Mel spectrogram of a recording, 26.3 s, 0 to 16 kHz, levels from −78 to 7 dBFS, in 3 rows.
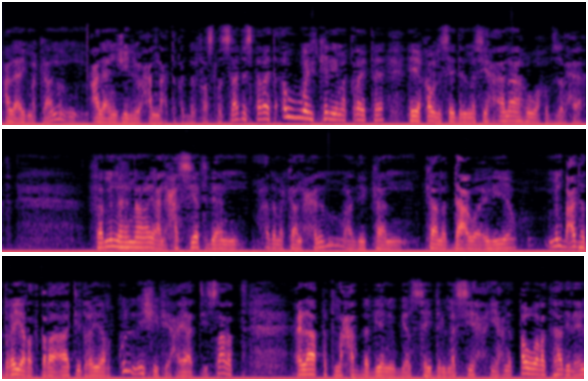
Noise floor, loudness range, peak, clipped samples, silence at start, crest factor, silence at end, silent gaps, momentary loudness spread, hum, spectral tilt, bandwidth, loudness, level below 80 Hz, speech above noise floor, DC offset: -45 dBFS; 5 LU; -4 dBFS; under 0.1%; 0 s; 20 dB; 0 s; none; 15 LU; none; -6 dB/octave; 8.2 kHz; -23 LUFS; -44 dBFS; 22 dB; 5%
